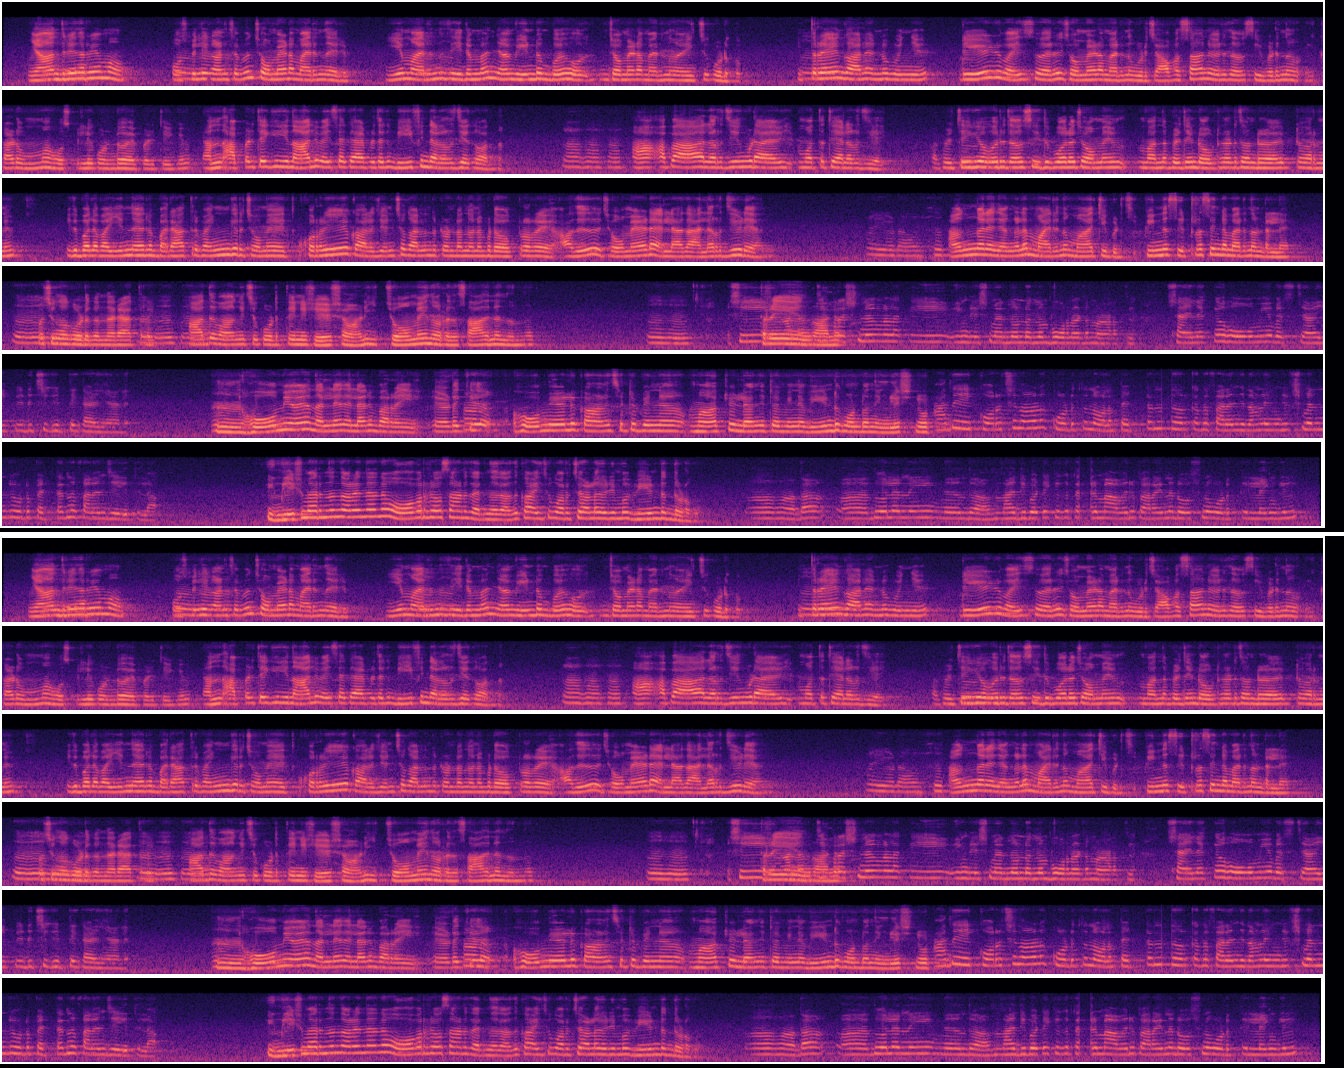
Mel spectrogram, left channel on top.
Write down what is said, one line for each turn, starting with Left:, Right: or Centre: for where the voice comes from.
Left: ഞാനേന്ത്രിയാനറിയാമോ
Right: അയ്യോടാ
Left: ഹോസ്പിറ്റലിൽ
Right: ഉം ഉം
Left: കാണിച്ചപ്പം
Right: ഉം
Left: ചൊ മയുടെ മരുന്ന് തരും ഈ മരുന്ന്
Right: ഉം ഉം
Left: തീ രുമ്മ ഞാൻ വീണ്ടും പോയി ചൊമയുടെ മരുന്ന് വാങ്ങിച്ചു കൊടുക്കും ഇത്രയും
Right: ഉം ഉം
Left: കാലം
Right: ഉം
Left: എന്റെ കുഞ്ഞ് ഏഴ് വയസ്സ് വരെ ചൊമേടെ മരുന്ന് കുടിച്ചു അവസാനം ഒര് ദെവസം ഇവിടുന്ന് ക്കാട് ഉമ്മ ഹോസ്പിറ്റലിൽ കൊണ്ടോ യപ്പത്തേക്കും അപ്പോഴത്തേക്കും നാല് വയസൊക്കെ ആയപ്പോഴത്തേക്കും ബീഫിന്റെ അലർജിയൊക്കെ വന്നു
Right: ആഹ് ആഹ്
Left: ആ അപ്പൊ ആ അലർജിയും കൂടായി മൊത്തത്തിൽ അലർജിആയി അപ്പോഴത്തേക്കും
Right: ഉം ഉം
Left: ഒരു ദിവസം
Right: ഉം
Left: ഇതുപോലെ ചൊമയും വന്നപ്പോഴത്തേക്കും ഡോക്ടറ ടുത്തുകൊണ്ടോയിട്ട് പറഞ്ഞു ഇതുപോലെ വൈന്നേരം രാത്രി വയങ്കര ചൊമയായി കുറേ കാലം ജനിച്ച കാലംതൊട്ടുണ്ടോന്ന് ന്ന ന്ന് ഡോ ക്ടറെ അത് ചൊമേടല്ലാ അത ലർജിയുടെയാണ്
Right: അയ്യോടാ ഉം
Left: അങ്ങനെ ഞങ്ങള് മരുന്ന് മാറ്റി പിടിച്ചു പിന്നെ സിട്രസിന്റെ മരുന്നുണ്ടല്ലേ
Right: ഉം
Left: കൊച്ചുങ്ങ
Right: ഉം ഉം ഉം
Left: കൊടുക്കുന്ന രാത്രി
Right: ഉം ഉം
Left: അ
Right: ഉം
Left: അത്
Right: ഉം
Left: വാങ്ങിച്ചു കൊടുത്തയിനു ശേഷണ് ഈ ചുമന്ന് പറയുന്ന സാധനം നിന്നത്
Right: ഉം ഉം പക്ഷേ
Left: ഇത്രയും
Right: അലർജി
Left: കാലം
Right: പ്രശ് പ്രശ്നങ്ങളൊക്കെ ഈ ഇംഗ്ലീഷ് മരുന്ന കൊണ്ടൊന്നും പൂർണ്ണയിട്ട് മാറത്തില്ല ശൈനക്ക് ഹോമിയോ ബസ്റ്റ പിടിച്ചു കിട്ട കഴിഞ്ഞല്
Left: ഉം ഹോമിയോയ നല്ലേന്ന് എല്ലാരും പറയും എവിടക്ക്
Right: ആണ്
Left: ഹോമിയോയിൽ കാണിച് ട്ട് പിന്നെ മാറ്റംല്ലാഞ്ഞിട്ടാ പിന്നെ വീണ്ടും കൊണ്ടുവന്ന് ഇംഗ്ലീഷ്
Right: അതെ കൊറച്ചു നാള് കൊടുത്തു നോണം പെട്ടെന്ന് ഇവർക്ക്ത് ഫലം ചെയ്യാം നമ്മൾ ഇംഗ്ലീഷ് മീഡിന്റെ കൂട്ട പെട്ട ഫലം ചെയ്ത്തില്ല
Left: ഇംഗ്ലീഷ് മരന്ന് എന്ന് പറയുന്നത് ഓവർ ഡോസണ് തരുന്നത് അത് കഴിച്ച് കുറച്ചാൾ വരുമ്പോൾ വീണ്ടും തുടങ്ങും
Right: ആഹാ അതാ അതുപോലെ തന്നെ ഈ എന്താ ആന്റിബയോട്ടിക് ഒക്കെ തരുമ്പോ അവര് പറയുന്ന ഡോസിന് കൊടു ല്ലെങ്കിൽ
